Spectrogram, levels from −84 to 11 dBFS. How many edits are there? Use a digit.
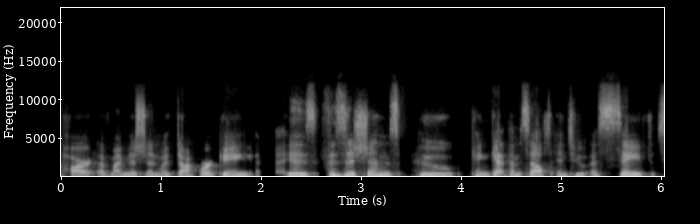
1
